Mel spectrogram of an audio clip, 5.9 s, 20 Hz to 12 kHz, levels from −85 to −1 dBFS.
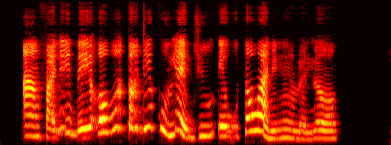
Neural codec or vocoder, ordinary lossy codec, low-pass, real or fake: codec, 24 kHz, 0.9 kbps, WavTokenizer, medium music audio release; none; none; fake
